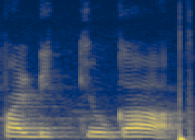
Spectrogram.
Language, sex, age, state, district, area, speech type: Malayalam, female, 18-30, Kerala, Ernakulam, rural, read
